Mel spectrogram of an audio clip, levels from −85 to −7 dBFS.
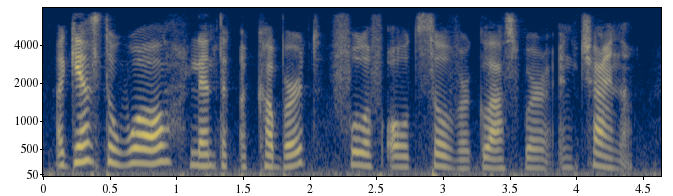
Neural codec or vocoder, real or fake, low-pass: none; real; 7.2 kHz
